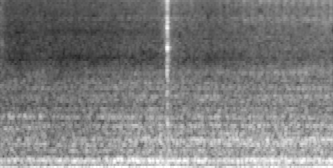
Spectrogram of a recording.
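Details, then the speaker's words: Car with a suspect gearbox, after a full engine service and new coil pack, losing power again. A deep droning rumble with bearing rumble swells as drive takes up after reverse, and the car struggles to pull away. It is more severe than before, confirming gearbox noise. "that that is a more severe sound of what we were getting before I had a feeling the first time I turned up it may be the gearbox there's always been a question mark over that"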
